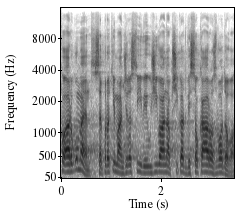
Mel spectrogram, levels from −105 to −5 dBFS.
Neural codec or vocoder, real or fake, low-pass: none; real; 14.4 kHz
